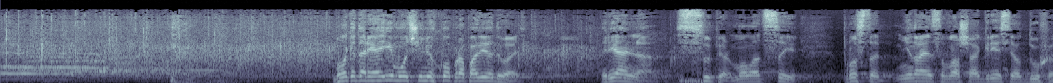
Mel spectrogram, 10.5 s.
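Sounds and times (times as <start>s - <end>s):
audience applause: 0.0s - 7.2s
speech: 3.3s - 5.4s, 6.0s - 10.5s.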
